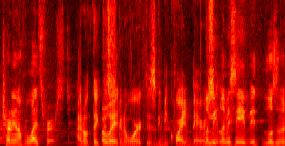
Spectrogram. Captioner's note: none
